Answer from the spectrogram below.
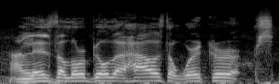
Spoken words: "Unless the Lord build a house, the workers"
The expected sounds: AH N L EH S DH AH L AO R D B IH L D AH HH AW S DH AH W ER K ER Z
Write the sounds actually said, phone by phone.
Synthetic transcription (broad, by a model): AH N L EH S DH AH L AO R D B IH L D AH HH AW S DH AH W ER K ER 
